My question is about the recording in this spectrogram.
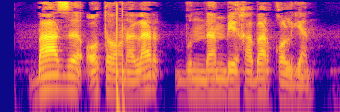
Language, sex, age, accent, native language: Uzbek, male, 18-24, Qashqadaryo, Uzbek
